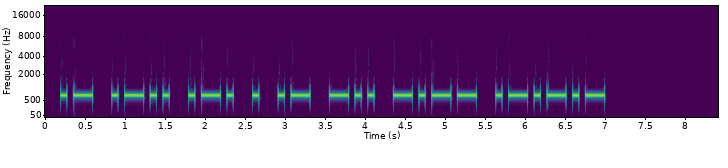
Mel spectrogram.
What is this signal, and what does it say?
Morse code, heard as a keyed tone, about 15 wpm, 700 Hz. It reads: ALREADY.
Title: Sentences from Top 1000 Words - Review Part 2 - 15wpm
